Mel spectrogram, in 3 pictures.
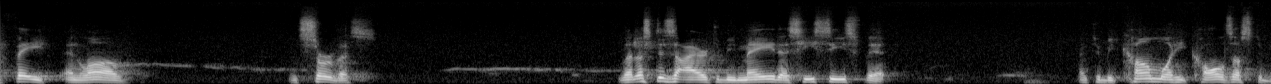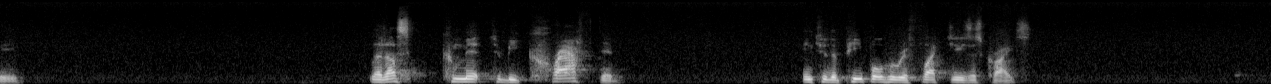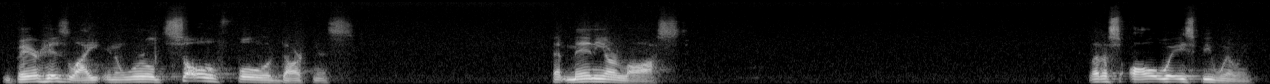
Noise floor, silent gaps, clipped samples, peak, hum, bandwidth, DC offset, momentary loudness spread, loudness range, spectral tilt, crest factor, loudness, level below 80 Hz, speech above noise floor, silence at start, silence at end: -55 dBFS; none; under 0.1%; -2 dBFS; none; over 20 kHz; under 0.1%; 14 LU; 8 LU; -6 dB/octave; 18 dB; -17 LUFS; -60 dBFS; 39 dB; 0 s; 0.2 s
